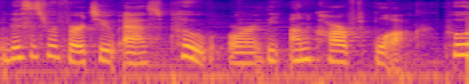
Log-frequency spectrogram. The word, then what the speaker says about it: P'u: The Tao of Pooh also talks about the Tao of Pooh, which is kind of pronounced like poo, but with a little bit less ooh.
